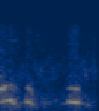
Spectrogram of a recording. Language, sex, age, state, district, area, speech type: Urdu, female, 30-45, Bihar, Supaul, rural, conversation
